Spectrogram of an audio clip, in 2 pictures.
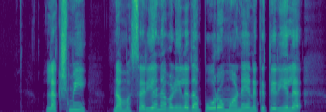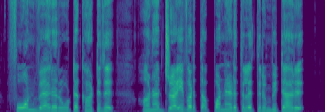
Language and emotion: Tamil, fearful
